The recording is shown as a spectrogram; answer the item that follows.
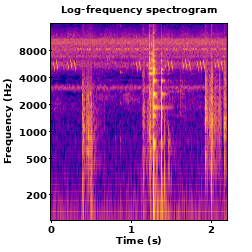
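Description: Small metal clicks and taps as a hitch pin is fitted into the coupling of a handmade miniature tractor: a few light clicks, with a sharper double click a little past halfway.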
